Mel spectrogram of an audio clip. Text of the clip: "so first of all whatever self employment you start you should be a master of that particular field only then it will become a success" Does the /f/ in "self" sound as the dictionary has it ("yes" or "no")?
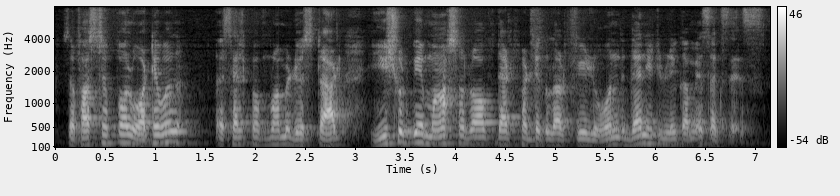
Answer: no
